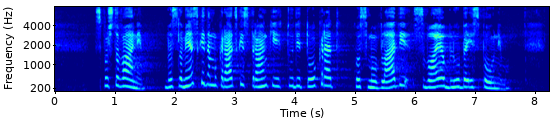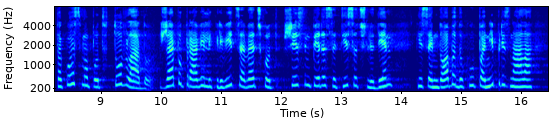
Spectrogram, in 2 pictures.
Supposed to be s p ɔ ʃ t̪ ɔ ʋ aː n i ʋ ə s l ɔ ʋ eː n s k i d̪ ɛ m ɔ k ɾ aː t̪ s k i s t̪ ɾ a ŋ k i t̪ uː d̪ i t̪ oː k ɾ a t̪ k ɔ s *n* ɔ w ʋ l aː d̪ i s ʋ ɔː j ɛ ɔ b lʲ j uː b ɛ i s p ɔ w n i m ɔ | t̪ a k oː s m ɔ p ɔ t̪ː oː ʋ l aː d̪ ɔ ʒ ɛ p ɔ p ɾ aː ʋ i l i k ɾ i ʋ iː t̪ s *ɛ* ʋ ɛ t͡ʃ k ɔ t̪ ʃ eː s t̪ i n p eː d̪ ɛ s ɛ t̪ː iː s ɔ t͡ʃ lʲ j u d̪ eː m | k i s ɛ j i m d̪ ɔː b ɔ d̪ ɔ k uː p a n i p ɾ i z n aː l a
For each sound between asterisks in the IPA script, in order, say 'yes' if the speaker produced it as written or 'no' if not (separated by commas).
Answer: no, yes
